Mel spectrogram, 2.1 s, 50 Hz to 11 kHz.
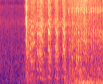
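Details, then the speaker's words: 2020 Nissan Urvan NV350 diesel that would not start (P0642, no RPM signal) after fixing a shorted wire at the bumper: short crank, catches and settles into even, steady idle, no check engine light, no DTCs; normal start and idle. "Yun. Allr. Ayos. WS na po. Wala ng check engine. Umaandar na rin siya."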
